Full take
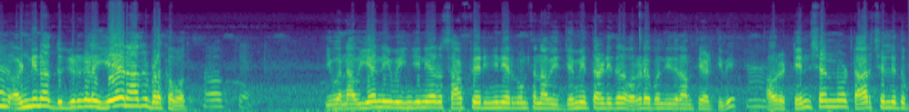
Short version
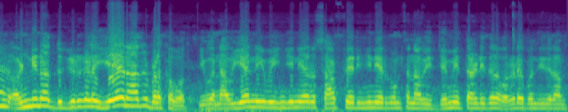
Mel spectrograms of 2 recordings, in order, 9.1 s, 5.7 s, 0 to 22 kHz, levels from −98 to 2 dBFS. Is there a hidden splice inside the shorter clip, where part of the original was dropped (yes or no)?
yes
